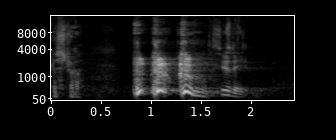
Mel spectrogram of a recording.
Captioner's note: coughs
